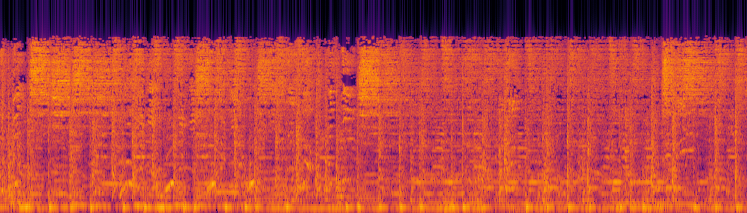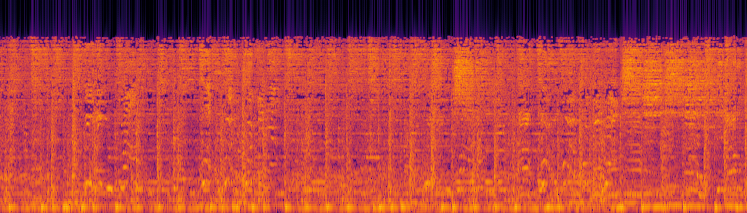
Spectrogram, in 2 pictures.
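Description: Live band music: a drum kit keeps a steady beat under bass and electric guitar, with cymbals swelling in several times.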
